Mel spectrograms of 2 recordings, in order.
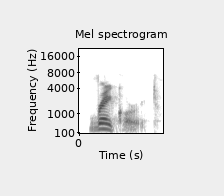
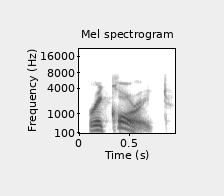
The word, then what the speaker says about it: record: Another example for this one is this. Record or record.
